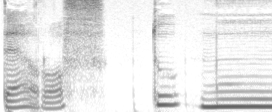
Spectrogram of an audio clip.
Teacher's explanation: مو مد تبعی دو حرکہ لمبا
